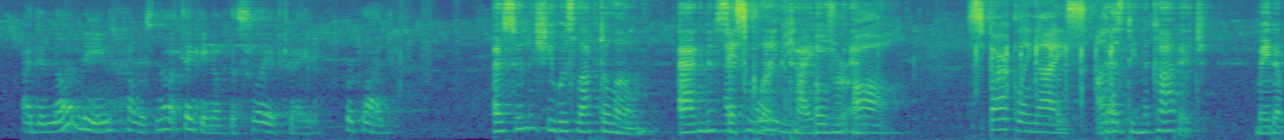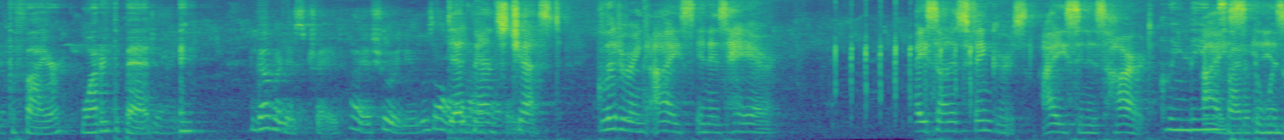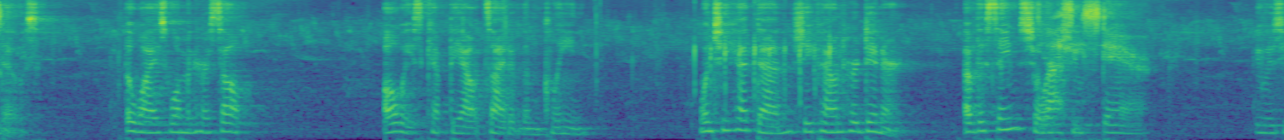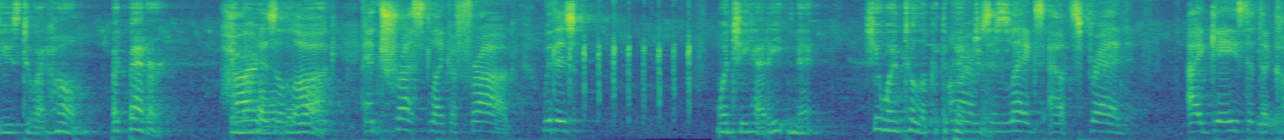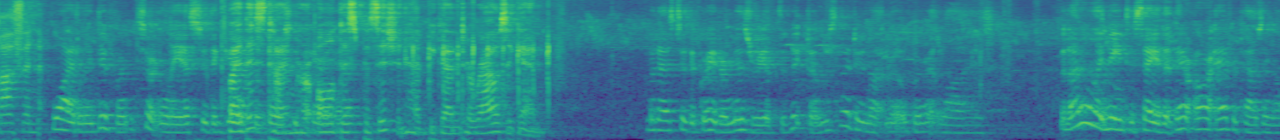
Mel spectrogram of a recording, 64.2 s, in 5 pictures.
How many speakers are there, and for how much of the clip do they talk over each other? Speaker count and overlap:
three, about 14%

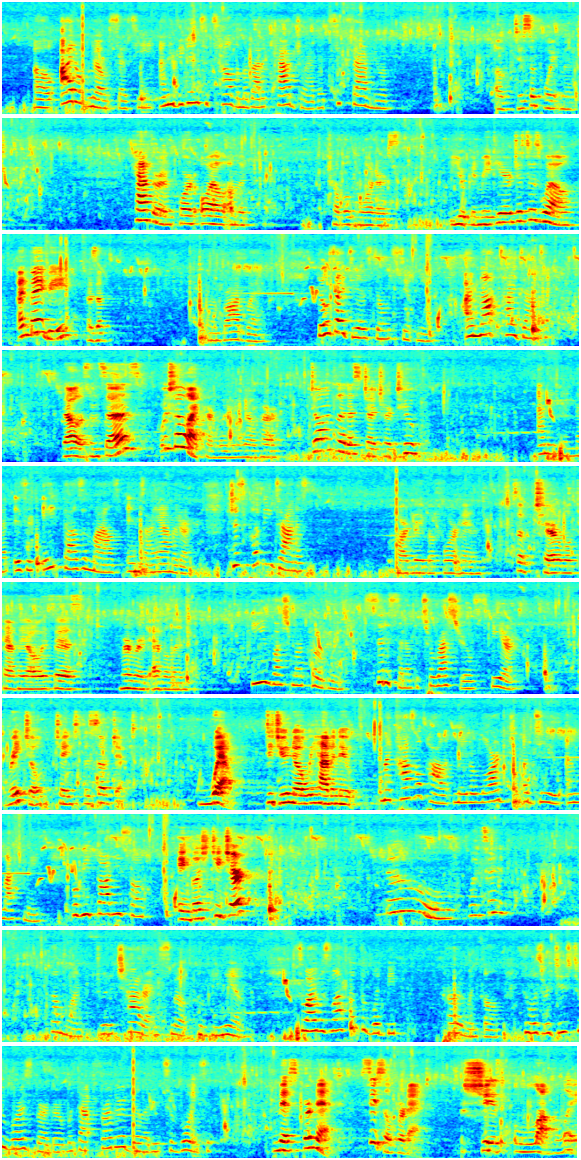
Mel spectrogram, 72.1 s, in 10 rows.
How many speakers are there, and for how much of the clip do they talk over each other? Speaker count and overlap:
two, no overlap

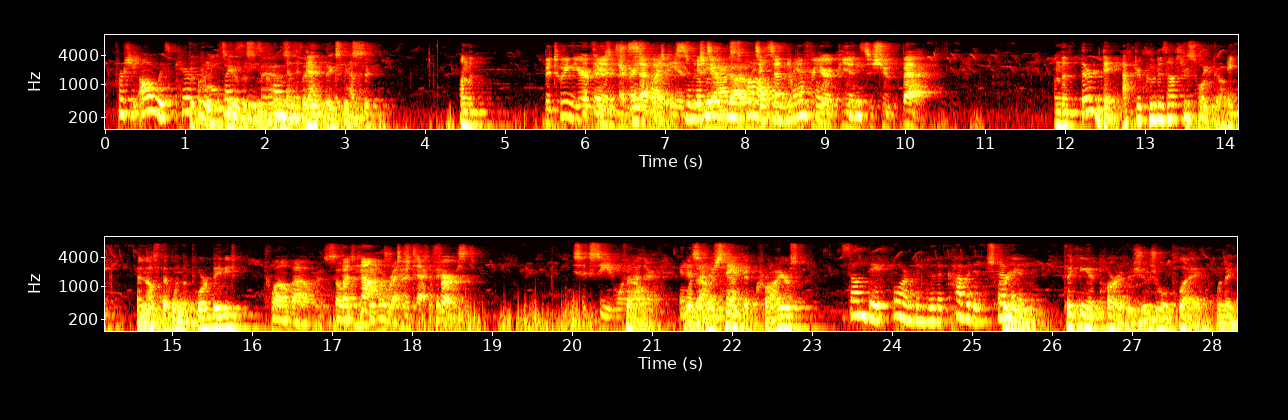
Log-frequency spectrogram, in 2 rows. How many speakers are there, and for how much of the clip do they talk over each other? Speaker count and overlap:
six, about 38%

